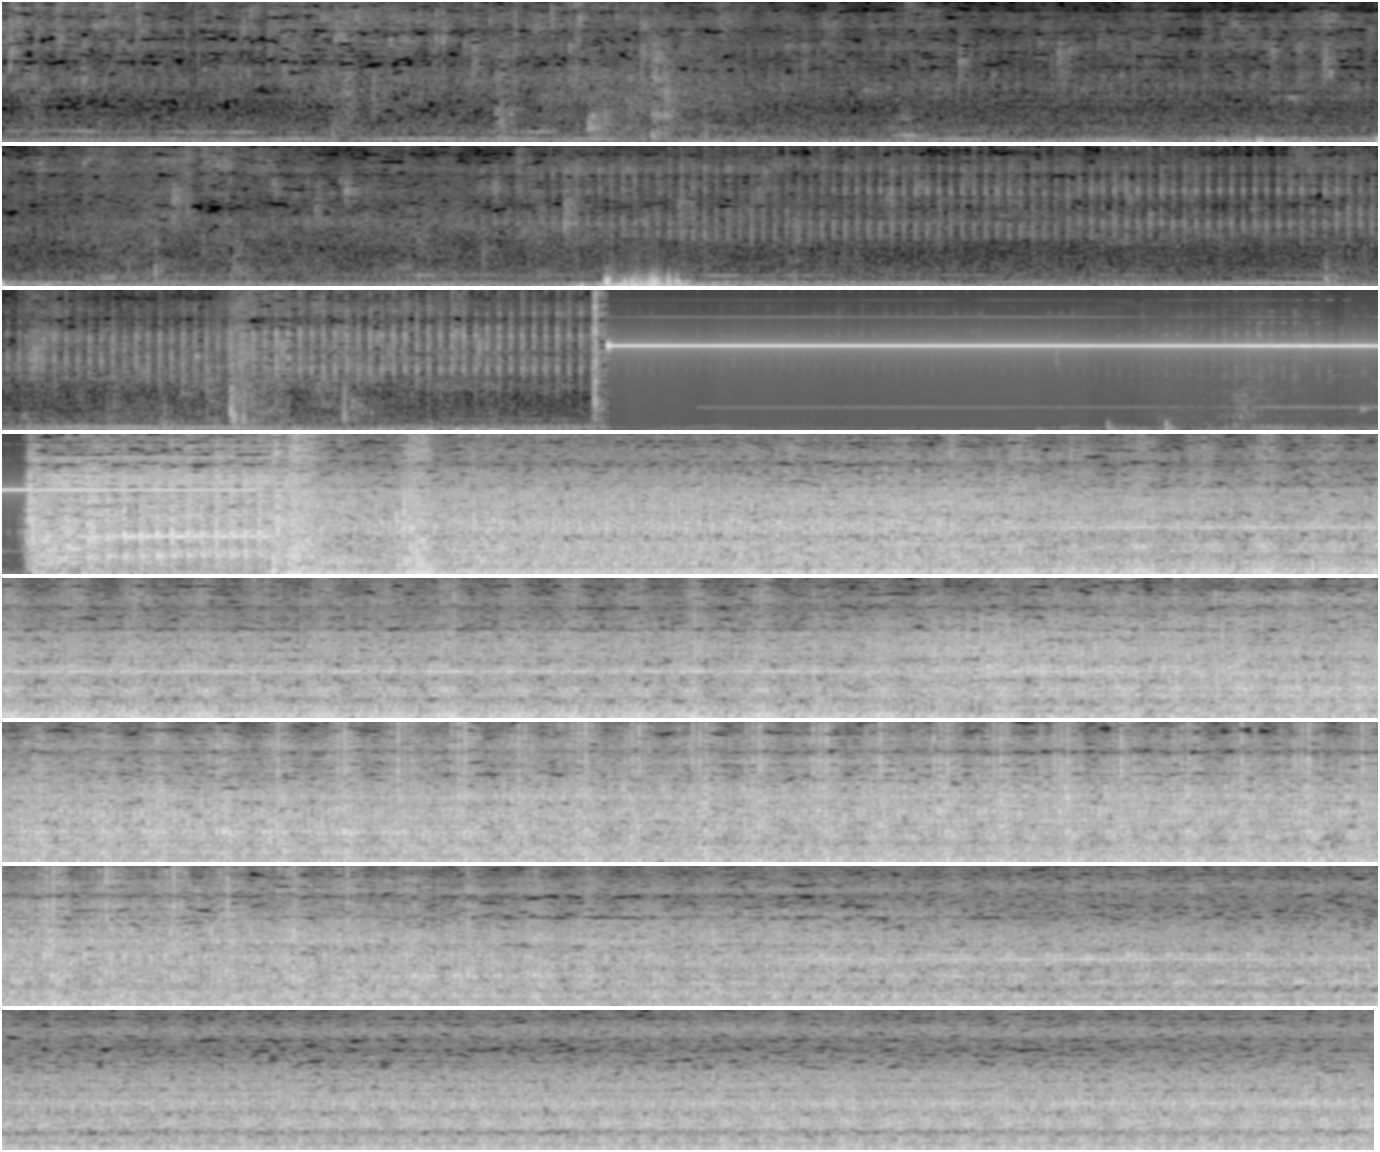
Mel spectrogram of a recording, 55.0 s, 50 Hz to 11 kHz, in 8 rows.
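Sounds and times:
diesel engine idling: 0:20.8 - 0:55.0.

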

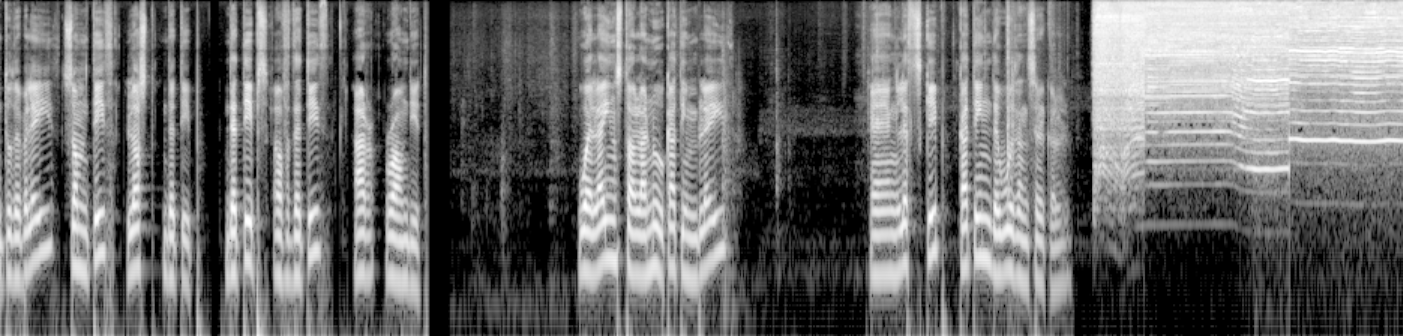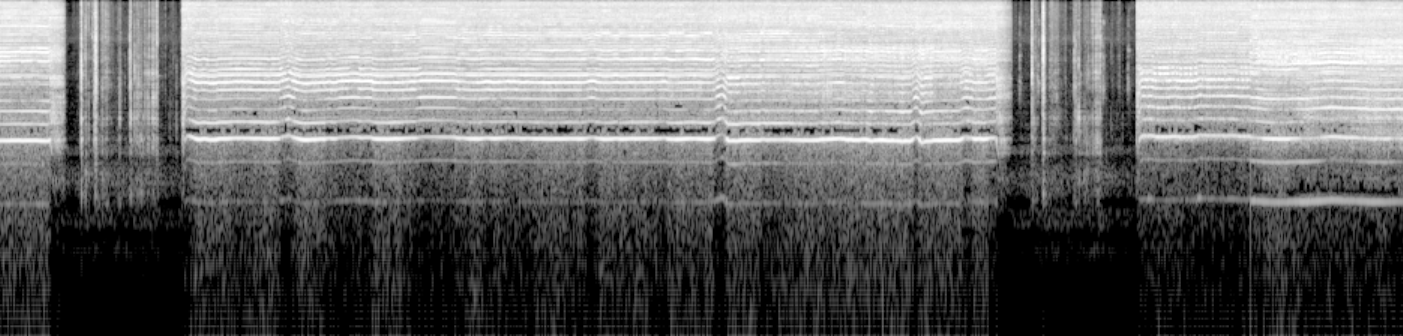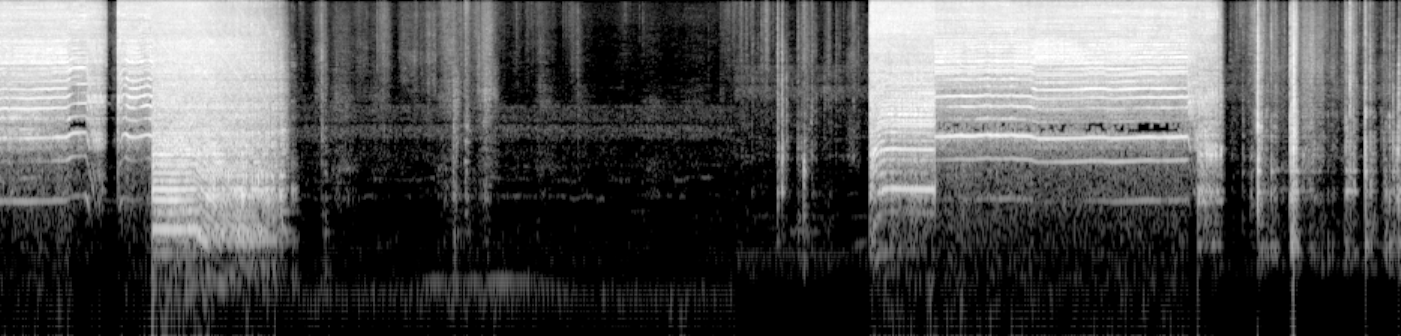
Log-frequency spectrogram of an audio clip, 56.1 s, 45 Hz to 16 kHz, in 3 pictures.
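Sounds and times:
jigsaw cutting wood: 0:14.6 - 0:17.2, 0:38.2 - 0:41.3, 0:49.0 - 0:53.7.

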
